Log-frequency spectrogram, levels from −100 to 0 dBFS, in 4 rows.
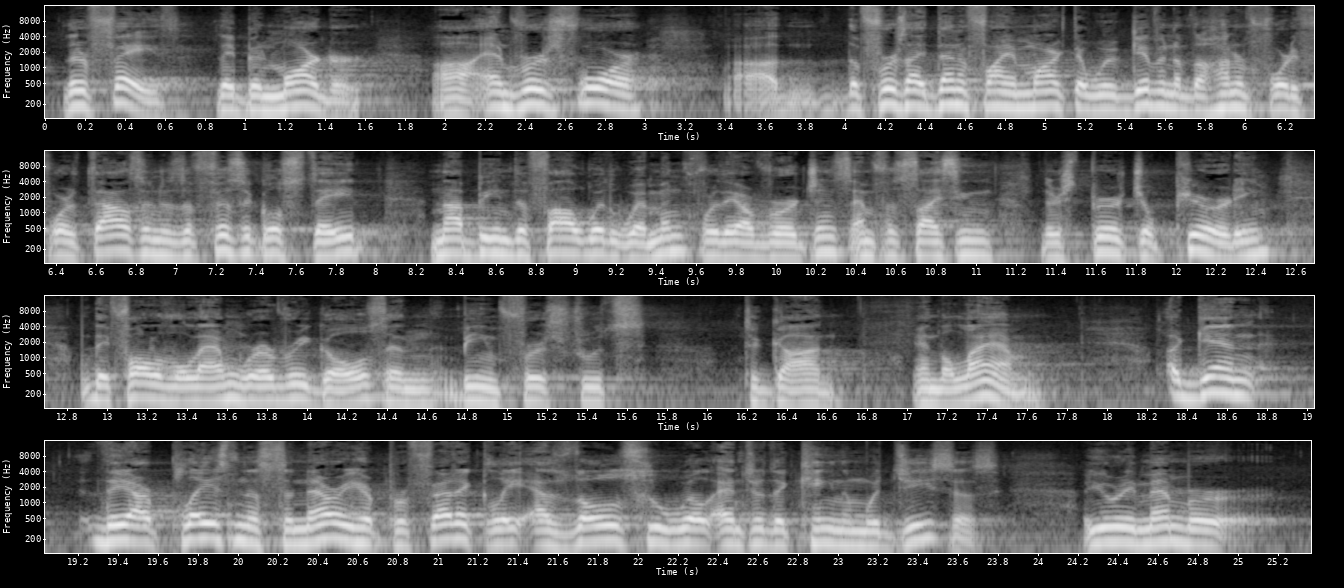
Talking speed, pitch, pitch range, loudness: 170 wpm, 155 Hz, 140-175 Hz, -17 LUFS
